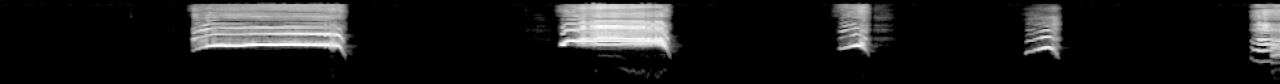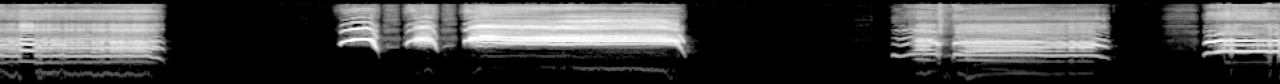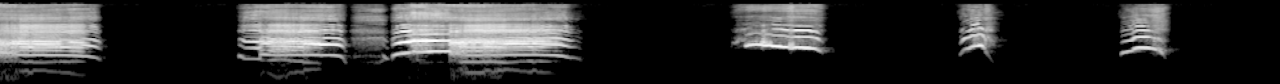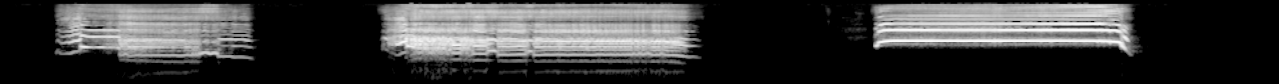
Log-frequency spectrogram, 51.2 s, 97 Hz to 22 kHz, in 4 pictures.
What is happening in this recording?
Various types of screams from deep yelling to high pitched horror, conveying fear, panic, disgust, grief, pain.
Unfiltered/edited for your convenience. #adpp
Recorded using a RODE NT-1 Microphone through a UK=r22-MKII interface using REAPER.
I recorded this within a blanket fort to reduce external noise and potential echo.
panic, scream, fear, yell, grief, Female, woman, adpp, shout, cry, pain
